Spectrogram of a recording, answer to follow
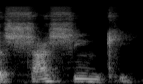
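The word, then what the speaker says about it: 写真機: Like shak shaki or like I don't know. It's a shashinki.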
